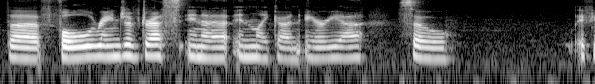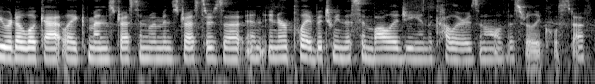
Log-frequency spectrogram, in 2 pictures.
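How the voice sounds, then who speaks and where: A young Guatemalan textile artist whose first language was Spanish speaks casually in an interview, rambling with lots of fillers and restarts. Her voice is fairly low and a little mellow.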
